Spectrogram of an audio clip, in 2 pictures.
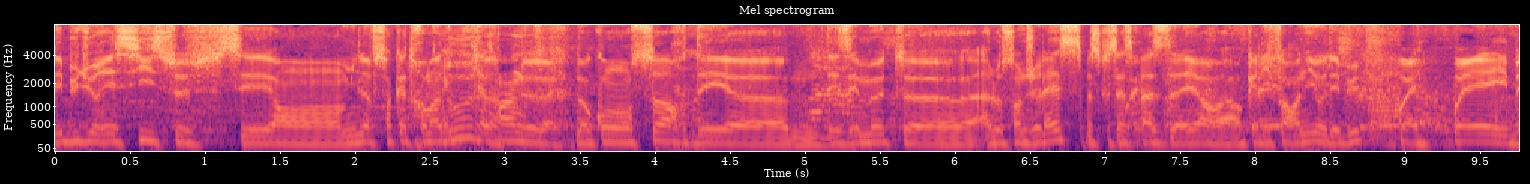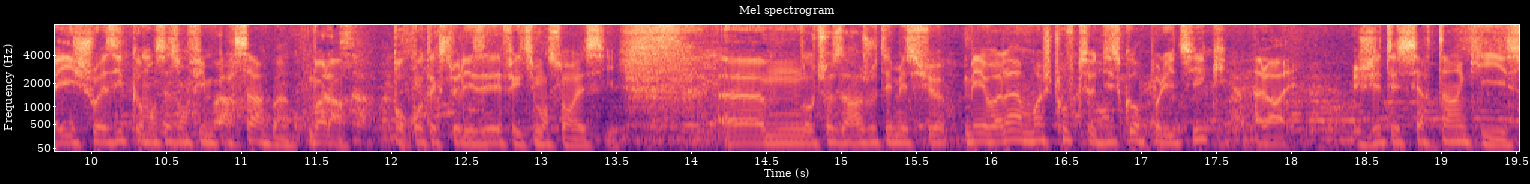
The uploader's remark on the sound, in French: Enregistré au Hurling Pub (8 Rue Descartes, 75005 Paris), le vendredi 09 février 2018.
